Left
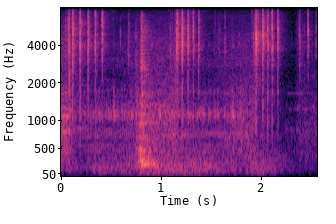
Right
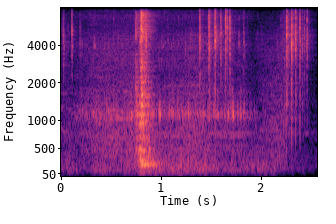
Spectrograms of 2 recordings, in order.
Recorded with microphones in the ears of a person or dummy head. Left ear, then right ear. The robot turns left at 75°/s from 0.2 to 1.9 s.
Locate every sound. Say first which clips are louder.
0.8 s a door slam: right 9 dB; 65° right (ahead or behind); by 1.0 s 45° right (ahead or behind)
